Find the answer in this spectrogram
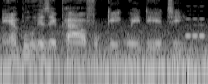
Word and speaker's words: Anpu: for another time but it takes it more back to how it was pronounced in ancient Egypt and ampu is more of a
